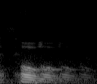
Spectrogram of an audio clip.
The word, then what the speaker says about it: ओम: ऐसे ओम। ओम का उच्चारण होता है। और ओम कौन है? अ उ म ब्रह्मा विष्णु महेश जो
